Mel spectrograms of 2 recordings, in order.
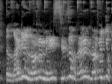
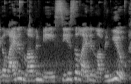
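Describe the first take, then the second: First: Higher, with a laugh and a catch; higher emotional repeat with a laugh; laughing through the mantra. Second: Calm mantra, said plainly. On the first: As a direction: repeat it moved, half laughing. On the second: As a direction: say it gently like a mantra. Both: Shown as a demonstration. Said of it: "look at them and say".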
